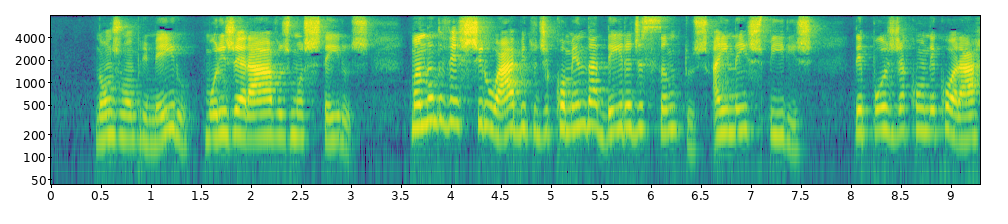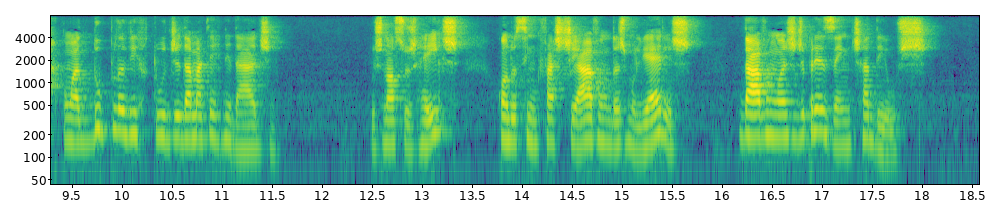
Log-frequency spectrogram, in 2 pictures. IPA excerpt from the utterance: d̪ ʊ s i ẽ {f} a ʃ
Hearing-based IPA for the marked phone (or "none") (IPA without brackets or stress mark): f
